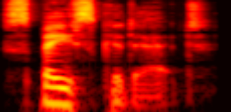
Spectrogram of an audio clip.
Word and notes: space cadet: British English

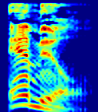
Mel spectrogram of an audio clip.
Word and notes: amyl: British English

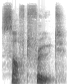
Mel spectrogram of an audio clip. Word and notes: soft fruit: British English

